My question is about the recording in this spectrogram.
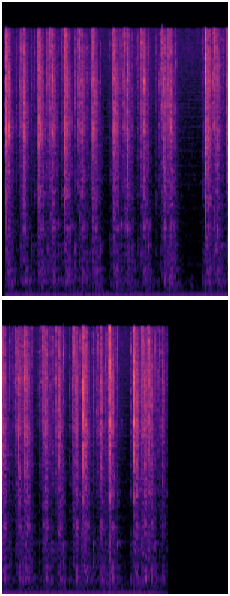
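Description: Typewriter keys clacking in rapid succession, with a short pause about halfway through, then stopping suddenly a little after five seconds.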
